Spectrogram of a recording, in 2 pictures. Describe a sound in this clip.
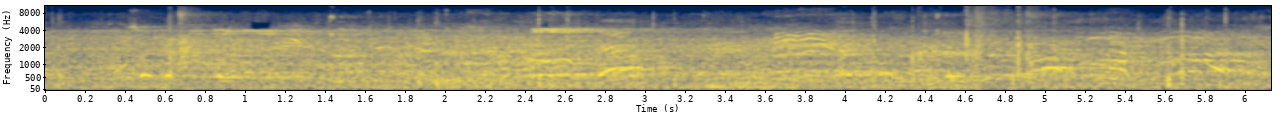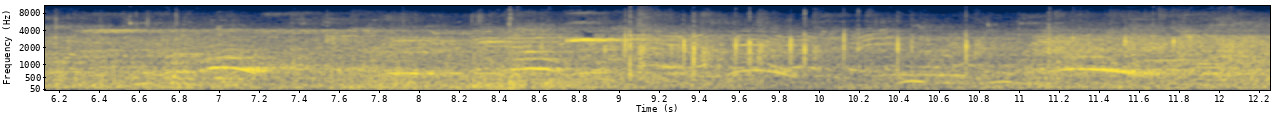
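Basketball shoes squeak sharply on a gym floor.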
